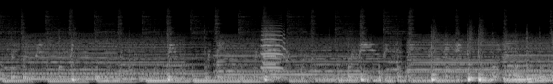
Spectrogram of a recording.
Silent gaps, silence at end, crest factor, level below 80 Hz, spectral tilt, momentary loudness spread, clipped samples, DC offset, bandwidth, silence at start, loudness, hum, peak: none; 0 s; 20 dB; -66 dBFS; -8 dB/octave; 7 LU; under 0.1%; under 0.1%; 13.5 kHz; 0 s; -23 LUFS; none; -2 dBFS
